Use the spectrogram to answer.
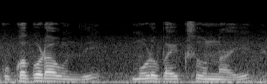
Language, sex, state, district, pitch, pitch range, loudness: Telugu, male, Telangana, Mahabubabad, 125 Hz, 115-135 Hz, -18 LUFS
